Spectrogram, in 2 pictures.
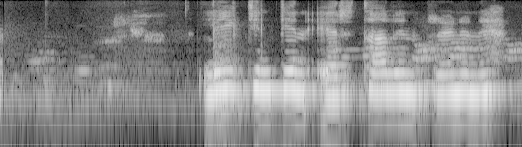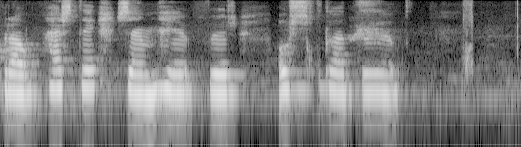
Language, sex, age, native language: Icelandic, female, 18-19, Icelandic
